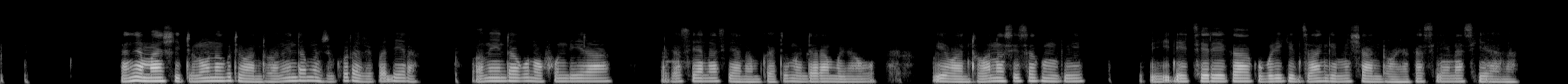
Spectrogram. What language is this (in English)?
Ndau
